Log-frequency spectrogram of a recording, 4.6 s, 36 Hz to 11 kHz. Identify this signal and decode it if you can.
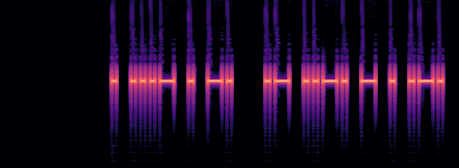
Morse code, heard as a keyed tone, about 25 wpm, 700 Hz. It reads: EVEN AFTER
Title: Sentences from Top 1000 Words - Review Part 5 - 25wpm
